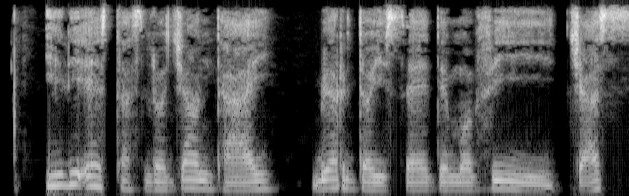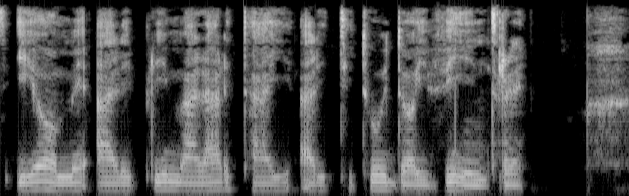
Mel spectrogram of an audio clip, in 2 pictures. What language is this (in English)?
Esperanto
